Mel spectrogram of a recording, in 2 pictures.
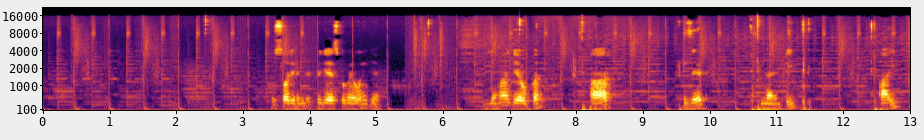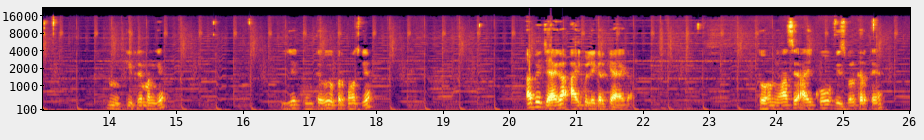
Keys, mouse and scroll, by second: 5.9-7.6 drag, 8.1 r, 12.5 i, 15.7-17.4 drag, 25.0-26.0 drag.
